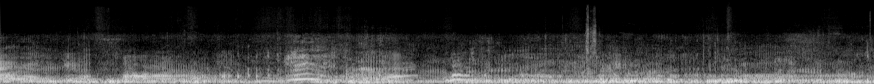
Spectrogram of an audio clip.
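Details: Wild lions, youngsters of the Kambula Pride, squabble over an impala carcass while larger females rest nearby; deep rasping growls with rising and falling snarls, steady and loud, music faintly underneath.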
